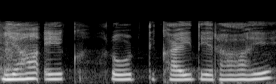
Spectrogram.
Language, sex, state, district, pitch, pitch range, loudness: Hindi, female, Madhya Pradesh, Bhopal, 235 Hz, 225-245 Hz, -15 LUFS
